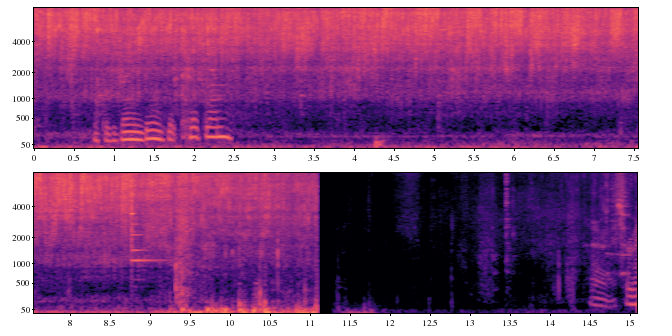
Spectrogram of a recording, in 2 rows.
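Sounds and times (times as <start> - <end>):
green beans sizzling in grease: 0.0 - 11.1.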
